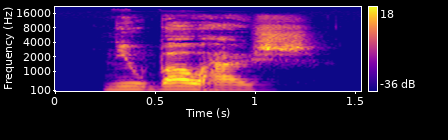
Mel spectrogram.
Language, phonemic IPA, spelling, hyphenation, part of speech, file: Dutch, /ˈniu̯.bɑu̯ˌɦœy̯s/, nieuwbouwhuis, nieuw‧bouw‧huis, noun, Nl-nieuwbouwhuis.ogg
- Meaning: a newly developed house, a recently built house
